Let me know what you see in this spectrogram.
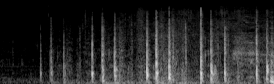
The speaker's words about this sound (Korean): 사극에서 가끔 보죠. 말 달리는. 예, 말발굽 소리입니다. 다그닥 다그닥 소리.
